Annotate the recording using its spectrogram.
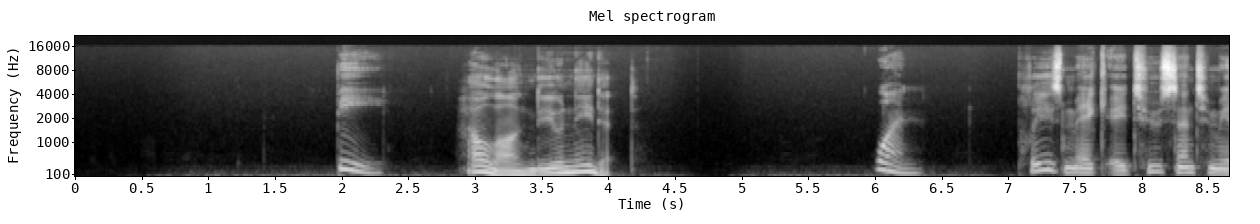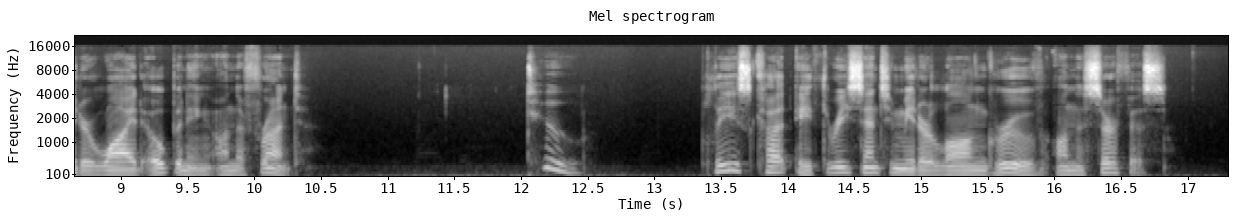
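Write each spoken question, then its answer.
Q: How long do you need it?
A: 2: Please cut a 3 centimeter long groove on the surface.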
